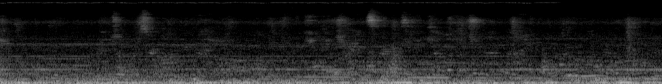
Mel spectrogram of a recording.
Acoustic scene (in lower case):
subway train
